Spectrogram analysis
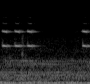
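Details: Pneumatic tourniquet unit (Accurate Medical Systems A01) alarm: brief high-pitched electronic beeping over a low machine hum, heard during a demo of setting pressure and timer.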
